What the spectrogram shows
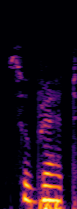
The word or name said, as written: soubrette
